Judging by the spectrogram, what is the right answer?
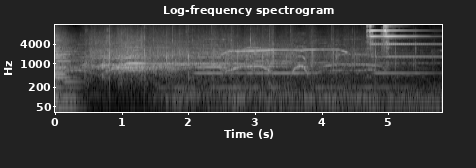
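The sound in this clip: A bicycle bell rings while biking at night around Fort Wilderness campground at Disney World. Near the end comes one brief, bright metallic ring, heard over a steady background of mixed tonal sounds.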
